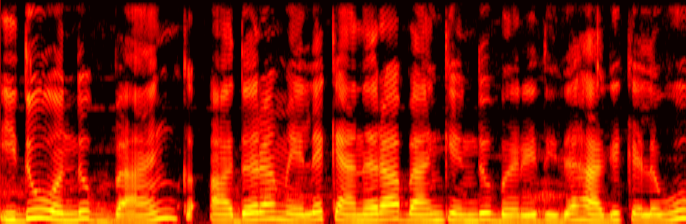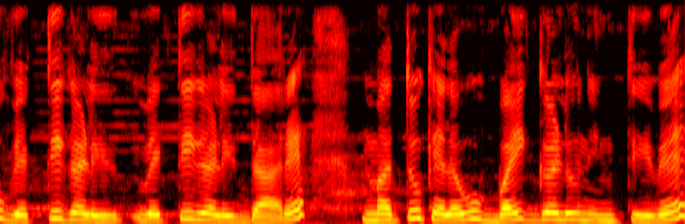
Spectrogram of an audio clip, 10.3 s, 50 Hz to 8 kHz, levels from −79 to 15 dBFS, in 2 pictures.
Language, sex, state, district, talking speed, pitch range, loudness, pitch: Kannada, female, Karnataka, Bangalore, 105 wpm, 215-250 Hz, -15 LUFS, 230 Hz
